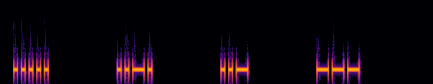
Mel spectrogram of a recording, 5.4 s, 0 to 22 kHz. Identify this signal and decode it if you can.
Morse code, heard as a keyed tone, about 25 wpm, spaced as for 9 wpm, 700 Hz. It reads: 5FUO
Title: USA Call Signs - 6 Characters - 6x Character Spacing - 25wpm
